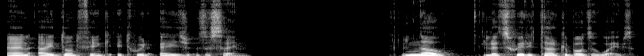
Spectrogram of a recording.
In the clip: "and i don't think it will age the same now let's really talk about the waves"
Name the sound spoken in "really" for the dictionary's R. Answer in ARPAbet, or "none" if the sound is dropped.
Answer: W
